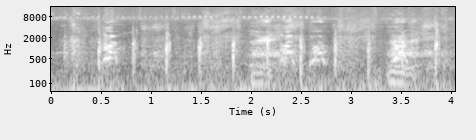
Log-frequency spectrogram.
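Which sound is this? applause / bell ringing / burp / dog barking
dog barking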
